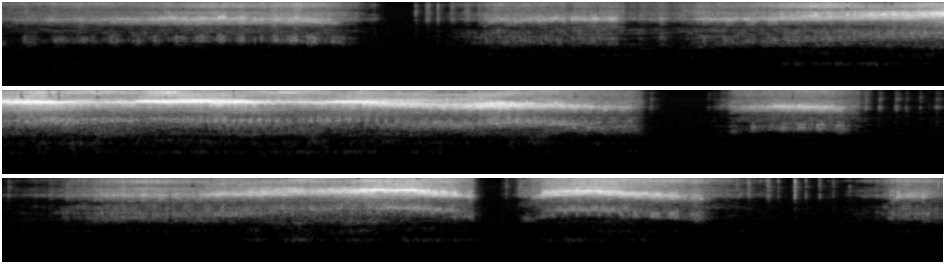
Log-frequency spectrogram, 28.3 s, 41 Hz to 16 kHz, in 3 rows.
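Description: The tiny 4.1 mm DC drive motor and gears of a 1/87-scale radio-controlled Smart Fortwo, whining with a high-pitched buzz. The whine comes in runs of a few seconds that stop and start again as the car drives and halts, its pitch rising and falling with speed.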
